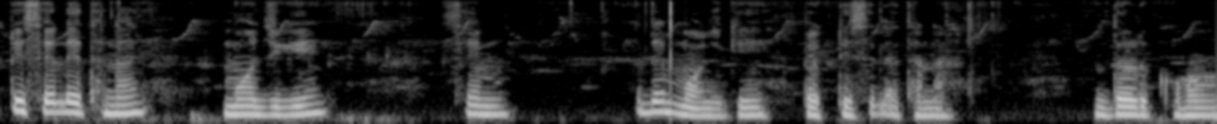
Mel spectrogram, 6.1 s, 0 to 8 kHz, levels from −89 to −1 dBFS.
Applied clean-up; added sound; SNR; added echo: none; none; none; none.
